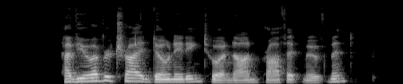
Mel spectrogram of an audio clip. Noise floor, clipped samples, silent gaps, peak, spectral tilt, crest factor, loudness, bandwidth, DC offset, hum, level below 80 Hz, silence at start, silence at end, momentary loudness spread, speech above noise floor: -85 dBFS; under 0.1%; none; -2 dBFS; -7 dB/octave; 18 dB; -20 LUFS; 15 kHz; under 0.1%; none; -62 dBFS; 0.6 s; 0.55 s; 8 LU; 66 dB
